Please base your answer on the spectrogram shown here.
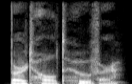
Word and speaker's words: Bertholdt Hoover: In English, it is commonly pronounced Bert Halt Hoover.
